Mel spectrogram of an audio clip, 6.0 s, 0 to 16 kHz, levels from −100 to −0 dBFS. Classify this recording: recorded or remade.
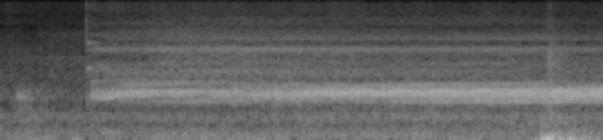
recorded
